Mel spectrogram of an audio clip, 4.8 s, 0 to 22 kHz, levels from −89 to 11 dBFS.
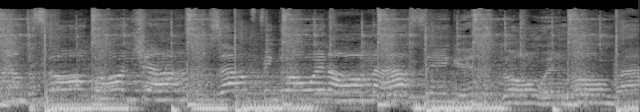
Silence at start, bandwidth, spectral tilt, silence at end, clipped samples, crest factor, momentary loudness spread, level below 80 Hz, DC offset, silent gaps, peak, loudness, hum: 0 s; 17 kHz; -4.5 dB/octave; 0 s; under 0.1%; 10 dB; 4 LU; -20 dBFS; under 0.1%; none; -2 dBFS; -13 LUFS; none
